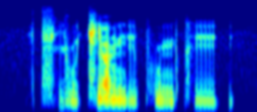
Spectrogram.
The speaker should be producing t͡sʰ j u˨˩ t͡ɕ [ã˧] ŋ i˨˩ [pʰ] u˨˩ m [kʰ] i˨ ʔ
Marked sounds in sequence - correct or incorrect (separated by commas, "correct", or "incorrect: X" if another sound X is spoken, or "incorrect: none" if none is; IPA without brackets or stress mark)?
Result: incorrect: ã˦, correct, correct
